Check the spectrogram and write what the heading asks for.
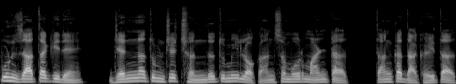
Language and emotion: Goan Konkani, neutral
